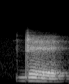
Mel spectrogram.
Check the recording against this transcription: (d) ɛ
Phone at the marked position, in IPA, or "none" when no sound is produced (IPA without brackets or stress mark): d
